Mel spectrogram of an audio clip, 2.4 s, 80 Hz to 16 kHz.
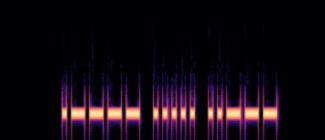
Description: Morse code, heard as a keyed tone, about 34 wpm, 700 Hz. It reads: 152
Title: Numbers - 3-Digit 35wpm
